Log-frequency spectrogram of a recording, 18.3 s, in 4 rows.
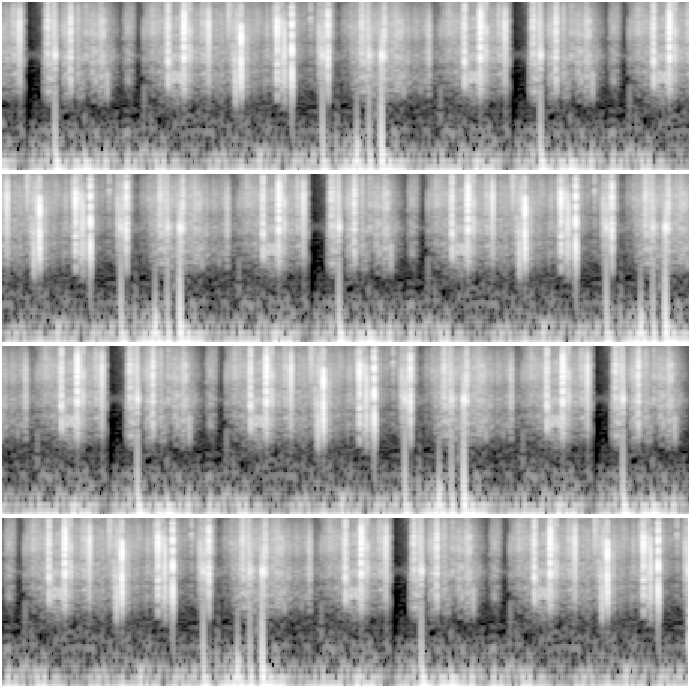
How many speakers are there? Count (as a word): zero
